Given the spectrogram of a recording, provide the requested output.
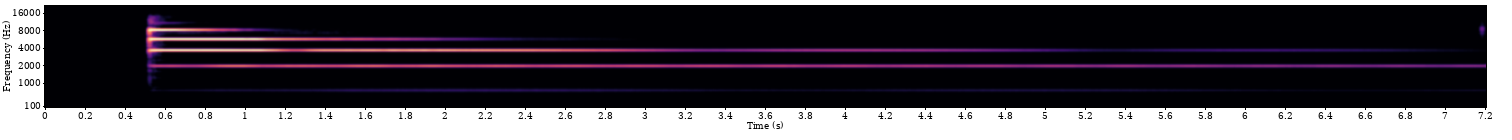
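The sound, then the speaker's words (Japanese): An orin Buddhist bell is struck once, giving a sharp metallic attack followed by a long, pure ringing tone with several steady overtones that fade very slowly over seven seconds. No one speaks. “そこでですねまずは前回お聞きいただいたおりんの音色を今一度鳴らしてみたいなと思いますよろしいでしょうかでは行ってみますね。”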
